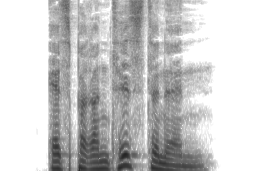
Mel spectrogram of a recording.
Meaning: plural of Esperantistin
- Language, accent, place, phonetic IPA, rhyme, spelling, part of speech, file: German, Germany, Berlin, [ɛspeʁanˈtɪstɪnən], -ɪstɪnən, Esperantistinnen, noun, De-Esperantistinnen.ogg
